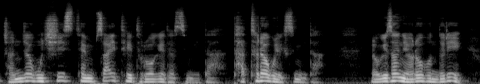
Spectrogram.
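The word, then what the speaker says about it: DART: 다트라고 읽습니다.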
